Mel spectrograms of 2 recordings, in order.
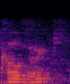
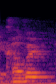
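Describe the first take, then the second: First: The word is given an American pronunciation. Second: The word is given a British pronunciation. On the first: "In America, we say covert" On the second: "this is the British pronunciation"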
